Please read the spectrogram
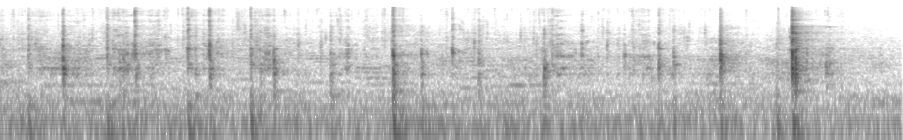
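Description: Metal fork stirring oats into a thick banana and peanut butter batter in a glass bowl: irregular scrapes and clinks of the fork against the glass, the sharpest clink about four seconds in.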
